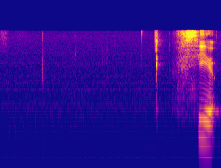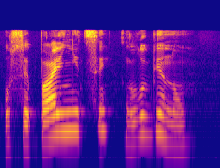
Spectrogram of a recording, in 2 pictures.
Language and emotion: Russian, neutral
